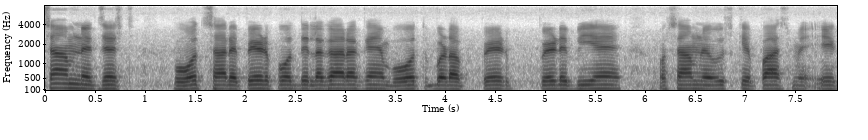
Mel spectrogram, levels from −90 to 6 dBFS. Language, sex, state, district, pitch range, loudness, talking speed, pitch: Hindi, male, Rajasthan, Bikaner, 130-140 Hz, -16 LUFS, 165 wpm, 135 Hz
